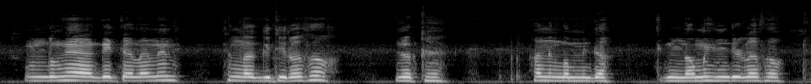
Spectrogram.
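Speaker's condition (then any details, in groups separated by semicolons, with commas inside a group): Brain lesion disability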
